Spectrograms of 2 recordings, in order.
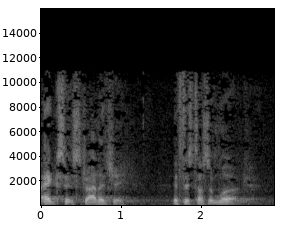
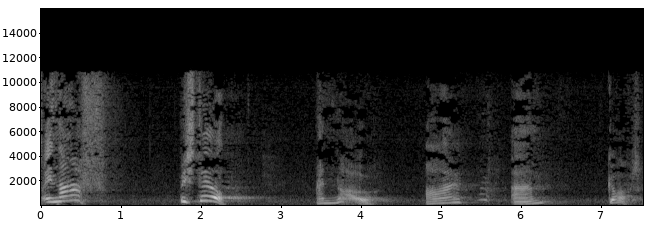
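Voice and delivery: gentle divine voice; 6 semitones higher, much slower than usual. Acted. God speaks tenderly to us.

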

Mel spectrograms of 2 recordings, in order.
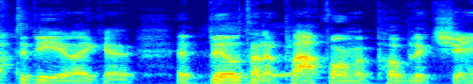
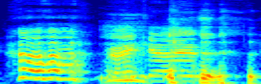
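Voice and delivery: mock-crying, voice pitched way up; tearful forced laugh; 13 semitones higher, 4 dB louder, much slower than usual. Embarrassed pillow-screamer addressing onlookers, mock tearful. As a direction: force a high, weepy laugh for the crowd. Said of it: "crying a bit".

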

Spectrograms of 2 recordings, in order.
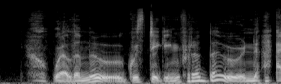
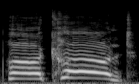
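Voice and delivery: lightly voiced helpless Moog; 4 dB louder than usual.

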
